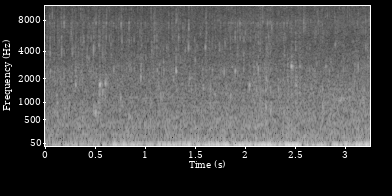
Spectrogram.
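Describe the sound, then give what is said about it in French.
A small trickle of water flows gently and steadily, a continuous soft babbling with no breaks and no other sounds. “Et où s'écoule délicatement un petit filet d'eau.”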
